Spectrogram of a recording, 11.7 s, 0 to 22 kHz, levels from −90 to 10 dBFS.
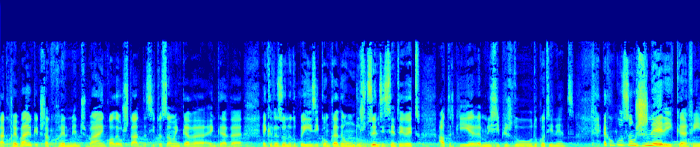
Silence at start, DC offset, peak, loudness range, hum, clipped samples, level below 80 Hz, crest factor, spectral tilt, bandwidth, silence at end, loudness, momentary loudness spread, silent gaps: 0 s; under 0.1%; -6 dBFS; 5 LU; none; under 0.1%; -46 dBFS; 20 dB; -4 dB/octave; 16 kHz; 0 s; -24 LUFS; 10 LU; none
